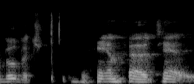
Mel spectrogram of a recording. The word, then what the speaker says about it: Bubic: Again, Is it Bubich? I've been pronouncing it Bubik this entire time. It is Bubich, Scott.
